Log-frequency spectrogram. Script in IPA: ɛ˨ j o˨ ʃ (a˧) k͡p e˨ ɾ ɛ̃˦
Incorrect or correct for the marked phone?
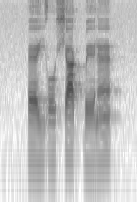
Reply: correct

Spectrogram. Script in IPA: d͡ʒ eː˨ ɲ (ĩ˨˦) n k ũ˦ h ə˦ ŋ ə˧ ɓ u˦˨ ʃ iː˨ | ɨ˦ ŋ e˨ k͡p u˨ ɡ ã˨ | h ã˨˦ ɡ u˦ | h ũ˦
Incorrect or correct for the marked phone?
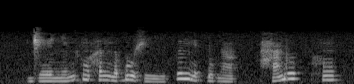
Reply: correct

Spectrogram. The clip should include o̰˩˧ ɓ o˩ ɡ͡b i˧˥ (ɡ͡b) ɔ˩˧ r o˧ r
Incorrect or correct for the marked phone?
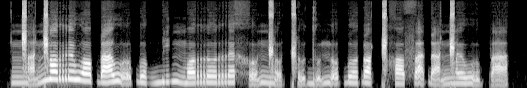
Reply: incorrect: ŋ͡m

